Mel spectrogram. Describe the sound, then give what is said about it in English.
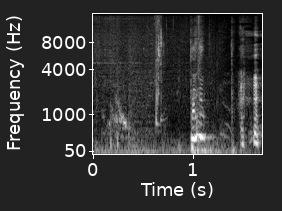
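A few wet plops, like small objects dropping into water, sound in an irregular sequence; a louder, fuller splash lands midway, with lighter drips after it. “How the like dropping into water sound.”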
